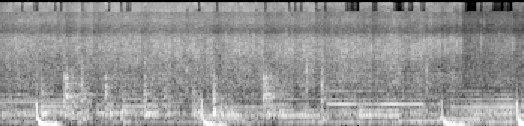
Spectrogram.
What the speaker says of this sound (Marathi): बारीक गॅसवरती व्यवस्थित परतून घ्यायचं जेणेकरून मिरचीचा जो तिखटपणा असेल तो थोडा कमी होईल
